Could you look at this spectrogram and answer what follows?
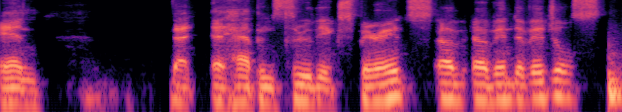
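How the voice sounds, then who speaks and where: Somewhat breathy, a man's voice sits at a medium pitch with fairly even intonation. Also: very clean recording, silent background. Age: 50s. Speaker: consultant. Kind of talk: podcast interview. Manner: halting.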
